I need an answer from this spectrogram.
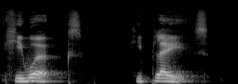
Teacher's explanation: Many students just go, He works, he plays, and you can't hear the s.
